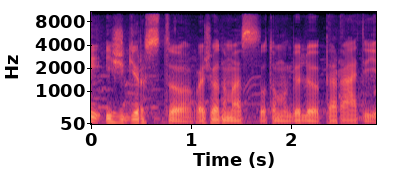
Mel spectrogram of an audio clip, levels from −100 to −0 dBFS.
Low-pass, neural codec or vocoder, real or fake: 9.9 kHz; none; real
